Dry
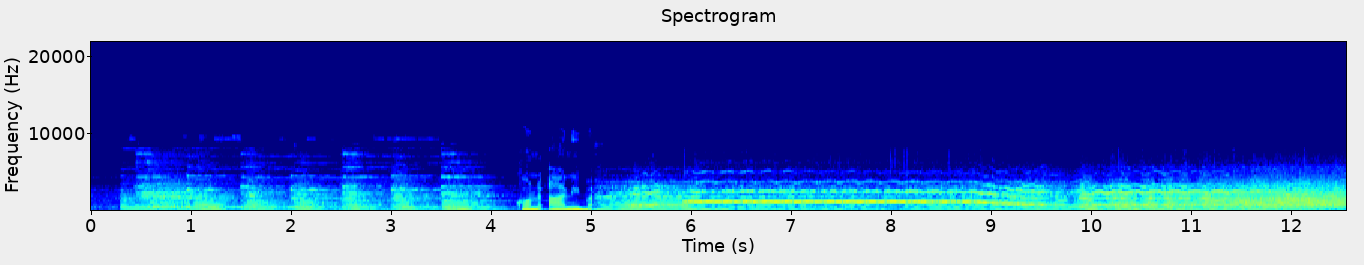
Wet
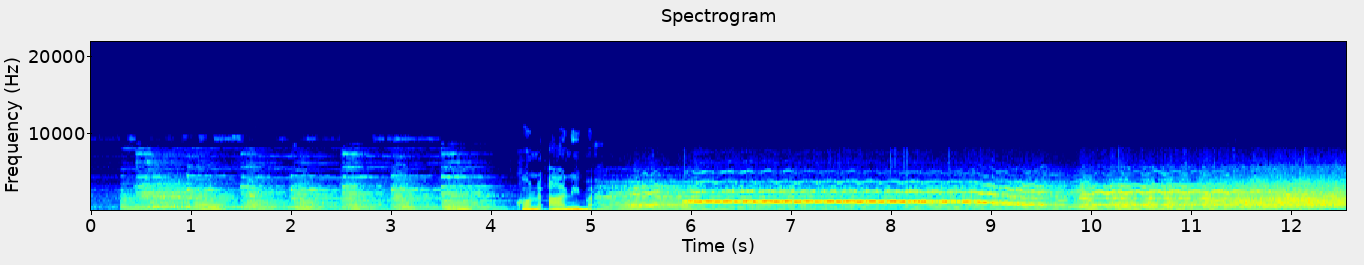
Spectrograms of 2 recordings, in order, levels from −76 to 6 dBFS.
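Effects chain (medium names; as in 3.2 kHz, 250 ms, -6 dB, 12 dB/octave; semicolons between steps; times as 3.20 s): high-pass 140 Hz 6 dB/octave; trim +8 dB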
